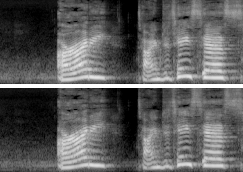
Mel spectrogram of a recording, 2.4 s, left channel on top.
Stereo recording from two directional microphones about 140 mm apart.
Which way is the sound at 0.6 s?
10° left (ahead or behind).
